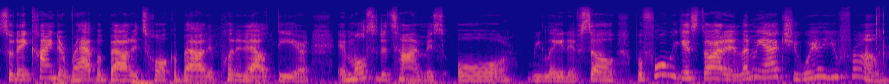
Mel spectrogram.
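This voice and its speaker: In a room with audible echo, a woman with a New Jersey accent and a fairly high pitch talks at a moderate pace with hardly any pauses and very wide pitch swings. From Paterson, New Jersey. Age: 40s. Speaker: podcast host. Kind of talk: interview.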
